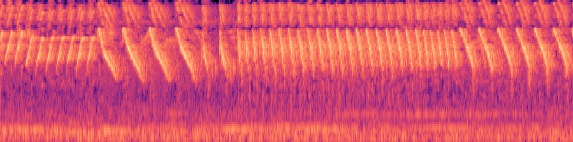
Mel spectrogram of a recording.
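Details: Canary in an online bird-singing competition, Pontianak, West Kalimantan: bursts of fast chopped trills alternate with slower descending whistled slides, the song high, loud and nearly continuous.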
